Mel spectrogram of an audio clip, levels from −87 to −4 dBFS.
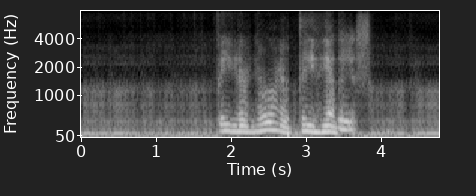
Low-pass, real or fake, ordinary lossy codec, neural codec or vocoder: none; fake; none; codec, 16 kHz, 0.5 kbps, FreqCodec, smaller model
